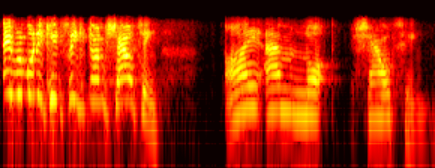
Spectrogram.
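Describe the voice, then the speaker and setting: A man's voice: extremely high pitch, wildly swooping pitch, moderate pace. A man with a speech impediment, calling a helpline and pressing his point emphatically, repeating himself. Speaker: caller to a helpline. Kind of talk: phone call. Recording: tinny phone line.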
